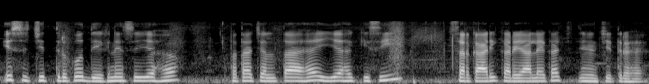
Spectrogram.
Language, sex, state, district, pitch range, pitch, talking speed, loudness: Hindi, male, Jharkhand, Deoghar, 150-175 Hz, 165 Hz, 150 wpm, -16 LUFS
